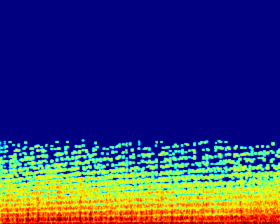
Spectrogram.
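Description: A departing helicopter carrying a person gives a loud, steady rotor and engine roar with a dense chopping texture. The sound holds level throughout, with no other sounds.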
